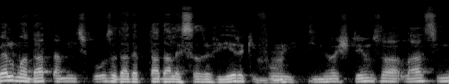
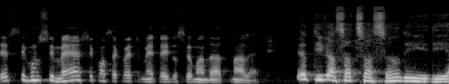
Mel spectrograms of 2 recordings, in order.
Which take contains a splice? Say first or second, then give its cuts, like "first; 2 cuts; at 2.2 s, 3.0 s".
first; 1 cut; at 3.1 s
